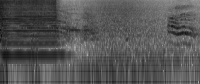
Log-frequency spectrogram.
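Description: Dark-ride sound effect at an animatronic monster: a loud, steady, buzzy horn-like blast starting suddenly and lasting about a second, then near the end a short wavering, falling high-pitched call.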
